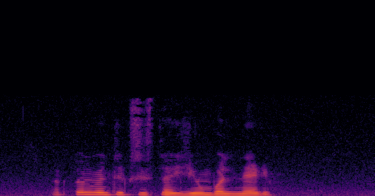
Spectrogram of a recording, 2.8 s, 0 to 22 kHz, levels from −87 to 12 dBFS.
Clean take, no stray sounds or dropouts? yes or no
yes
